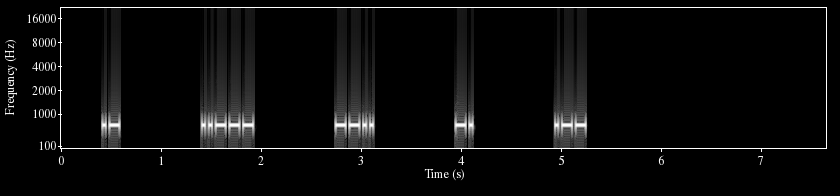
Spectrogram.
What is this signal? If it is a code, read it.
Morse code, heard as a keyed tone, about 36 wpm, 700 Hz. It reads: A 2 Z N W
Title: USA Call Signs - 8x Character Spacing - 35wpm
